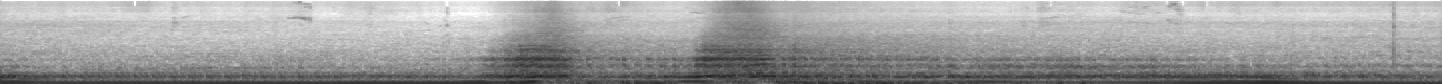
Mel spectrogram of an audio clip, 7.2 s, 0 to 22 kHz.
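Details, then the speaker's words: Finished Alfa Romeo GTV V6 light restoration with new cam belt and dual exhaust; starts, settles into even idle, two clean quick blips rising and falling smoothly, crisp exhaust note; normal start and rev. "beautiful exhaust so there we go guys I know the car is finished"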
